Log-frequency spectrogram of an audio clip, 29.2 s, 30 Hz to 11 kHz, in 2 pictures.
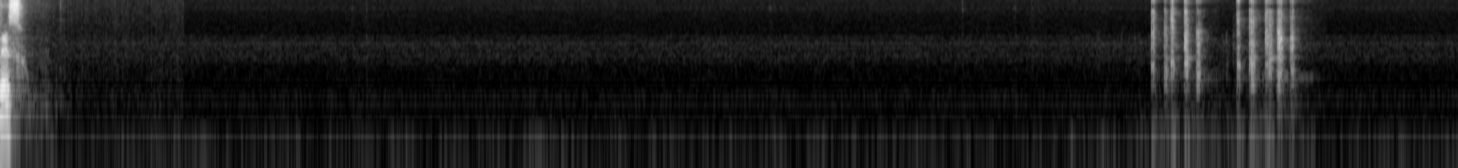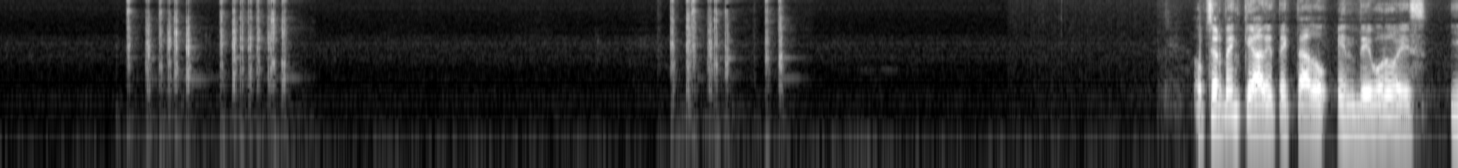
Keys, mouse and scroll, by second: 0.1 click, 3.5 click, 4.0-5.1 drag, 7.7-11.3 drag, 11.2-13.2 typing, 15.5-17.7 typing, 21.1-22.1 typing.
